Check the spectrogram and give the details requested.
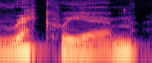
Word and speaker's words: requiem: Well, you see, when I've been singing requiems in choirs, normally when you use the word requiem, you have to roll your R.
